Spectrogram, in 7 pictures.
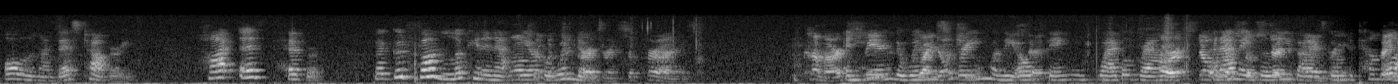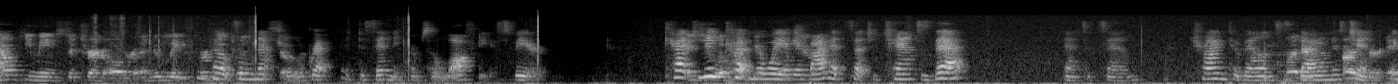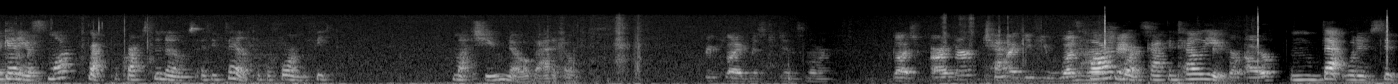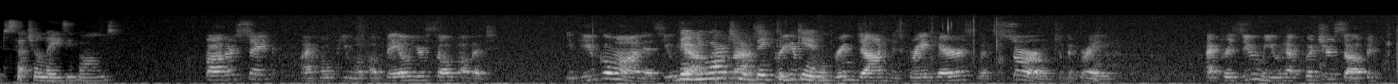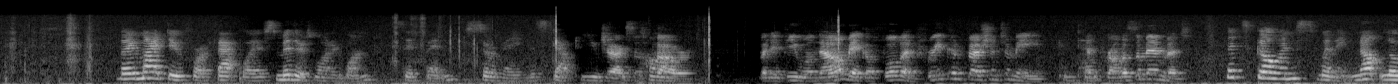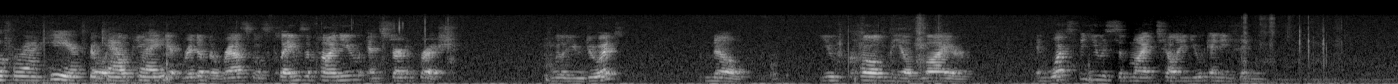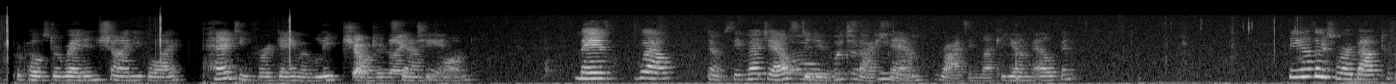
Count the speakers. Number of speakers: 2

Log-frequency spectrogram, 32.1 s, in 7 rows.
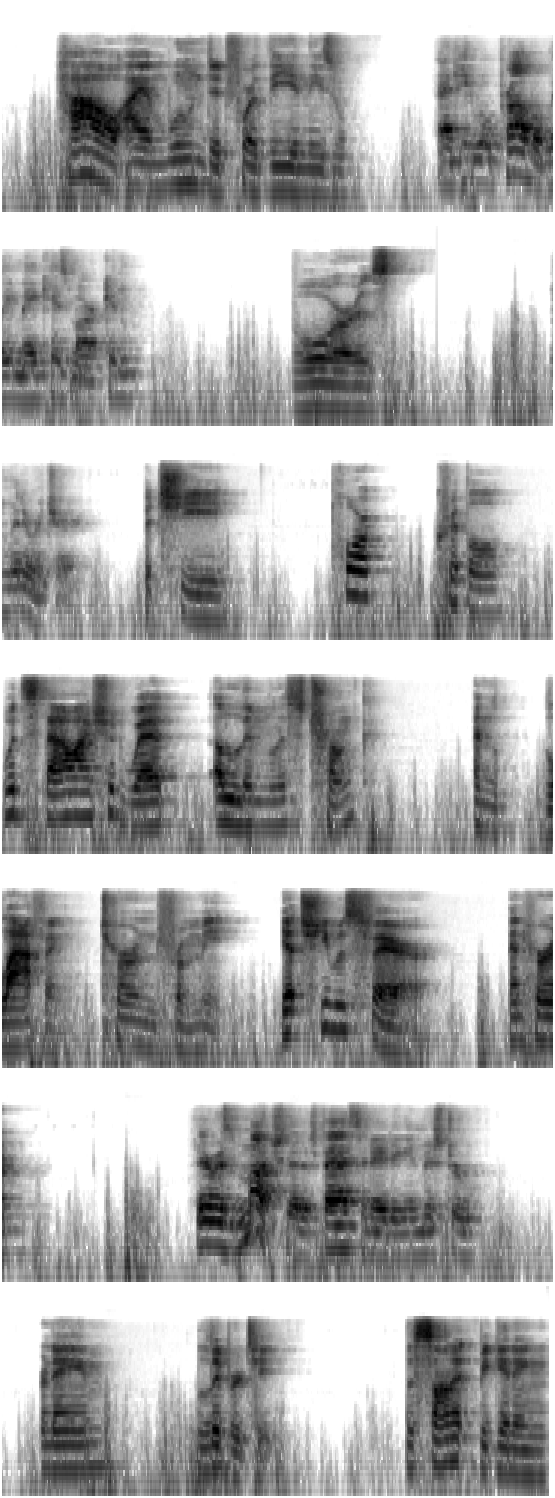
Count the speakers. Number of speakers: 2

